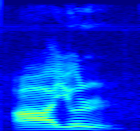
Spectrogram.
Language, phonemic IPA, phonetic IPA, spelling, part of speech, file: Tamil, /ɑːjʊɭ/, [äːjʊɭ], ஆயுள், noun / adverb, Ta-ஆயுள்.ogg
- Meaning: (noun) 1. lifetime 2. age; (adverb) then, at that time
